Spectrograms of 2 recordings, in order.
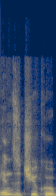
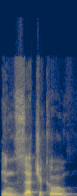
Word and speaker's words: Nzechukwu: I say Nzechukwu, but that's wrong. It's Nzechukwu, I think. I think that's how they've been pronouncing it.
